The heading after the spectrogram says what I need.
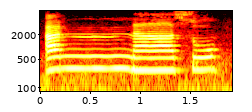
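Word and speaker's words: النَّاسُ: Nah, kalau di ayat tadi contohnya an-nasu. Alif lam bertemu dengan nun. An-nasu. Dibacanya ada tasydidnya.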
